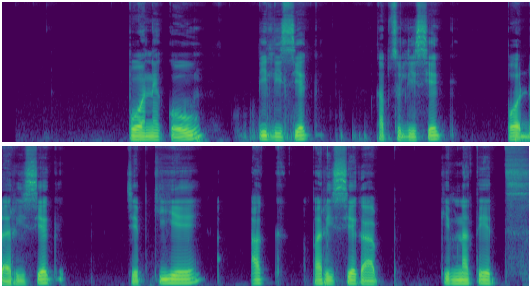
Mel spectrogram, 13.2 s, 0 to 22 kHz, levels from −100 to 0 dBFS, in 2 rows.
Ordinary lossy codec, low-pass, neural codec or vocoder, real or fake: none; none; none; real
